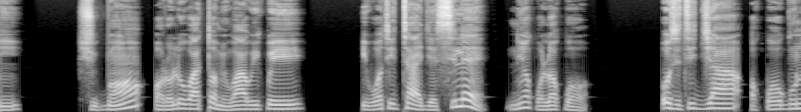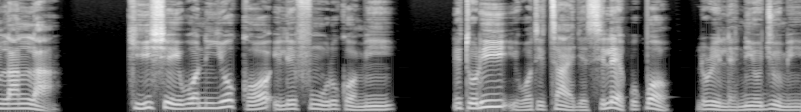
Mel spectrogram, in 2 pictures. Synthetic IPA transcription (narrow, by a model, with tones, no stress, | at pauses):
ʃu˨ɡ͡bɔ̃˨˦ɔ˦˨ɾɔ˨˧lo˦wa˧tɔ˦˨mĩ˧wa˦wi˦k͡pe˦ | i˨wɔ˨˧ti˧ta˧ɛ˨d͡ʒɛ˨si˦lɛ˦˨ | nĩ˨˦ɔ˦˨k͡pɔ˨lɔ˧˦k͡pɔ˦˨ | o˦s̬i˧ti˧d͡ʒa˦ɔ˨k͡pɔ˨o˧ɡũ˦n̩˦la˦n̩˦la̰˦˨ | ki˨˦ʃe˧i˨wɔ˧nĩ˧joː˦˨kɔ˨˦ḭ˦˨le˦fũ˦o˧ɾu˦kɔ˧˨mĩ˧ | nĩ˦to˧ɾi˦ḭ˨wɔ˧ti˧ta˧ɛ˨d͡ʒɛ˨si˨˦lɛ˦˨k͡po˨˦k͡pɔ˦˨ | lo˦ɾi˦i˦˨lɛ˨nĩ˦o˧d͡ʒu˦˨mĩ˧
